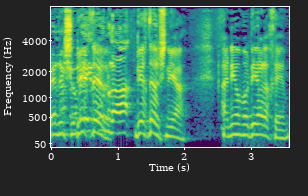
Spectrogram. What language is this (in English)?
Hebrew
